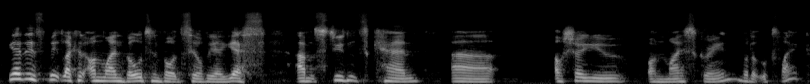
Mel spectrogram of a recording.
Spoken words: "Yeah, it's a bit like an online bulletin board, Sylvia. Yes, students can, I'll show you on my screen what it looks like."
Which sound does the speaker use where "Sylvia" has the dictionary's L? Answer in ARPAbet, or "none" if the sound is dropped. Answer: L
